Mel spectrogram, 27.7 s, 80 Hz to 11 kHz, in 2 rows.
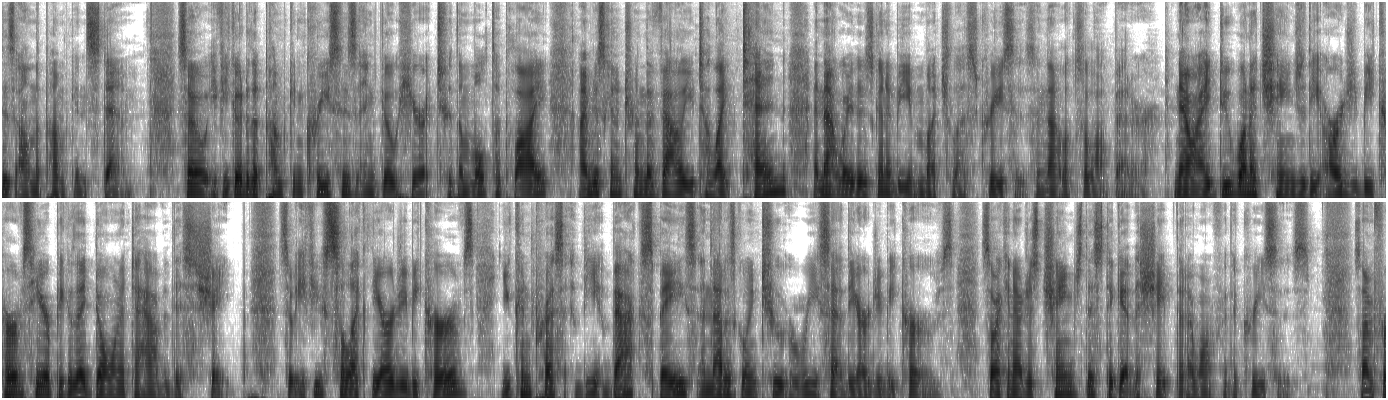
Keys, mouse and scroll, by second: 1.8-2.1 scroll up 2, 2.1-2.5 scroll down 1, 2.5 click, 2.9 middle click, 3.1-4.5 scroll up 2, 4.5-8.4 drag, 9.4 shift+middle click, 10.3 scroll down 5, 10.6-11.6 middle drag, 11.6-20.7 drag, 20.7 BackSpace, 23.8 scroll up 2.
